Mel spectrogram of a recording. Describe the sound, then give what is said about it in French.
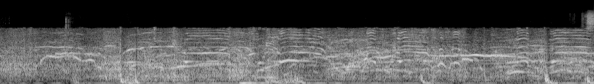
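A dense, frantic crowd of many voices shouting and screaming over one another at a stadium as a stand collapses, in an amateur recording, loud and continuous throughout, with a few sharp thuds and bursts breaking through the din. “Ce qu'on entend là, c'est le chaos, c'est un document amateur qui a été tourné euh, au moment où, s'effondre cette tribune.”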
